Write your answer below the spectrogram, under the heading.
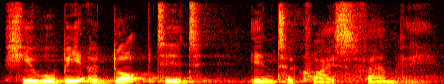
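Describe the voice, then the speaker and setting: A male priest and hospital chaplain preaching a baptism sermon, slow and emphatic, with repeated lists. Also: medium pitch, animated, dark tone. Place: church with long reverb. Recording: reverberant church hall.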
